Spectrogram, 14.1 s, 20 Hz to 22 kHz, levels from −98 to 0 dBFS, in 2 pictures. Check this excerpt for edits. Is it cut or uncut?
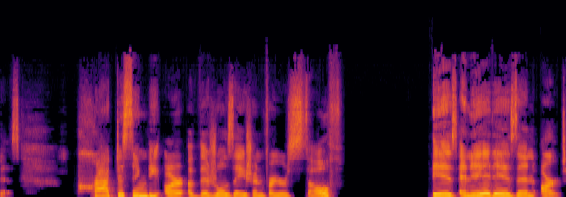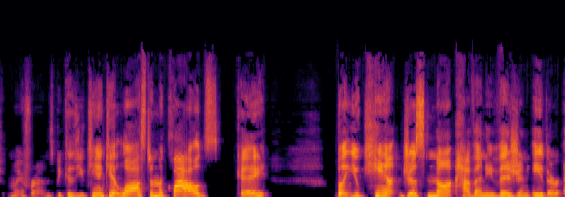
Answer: uncut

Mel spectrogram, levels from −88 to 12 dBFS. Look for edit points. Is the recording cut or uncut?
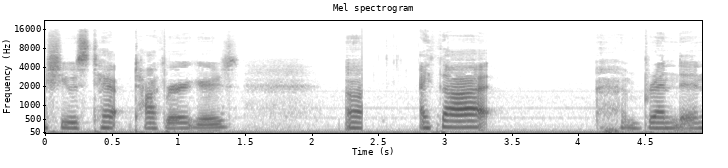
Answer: uncut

